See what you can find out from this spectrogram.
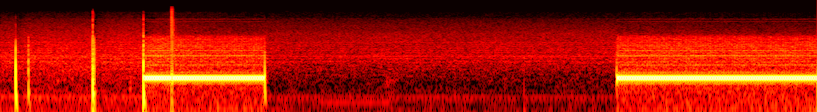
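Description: phone dialing and ringing

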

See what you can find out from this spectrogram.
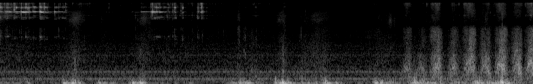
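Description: keys jangling

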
